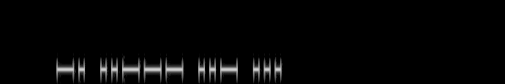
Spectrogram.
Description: Morse code, heard as a keyed tone, about 22 wpm, 700 Hz. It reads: N2US
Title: USA Call Signs - 4 Characters - Repeated 3x - 22wpm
